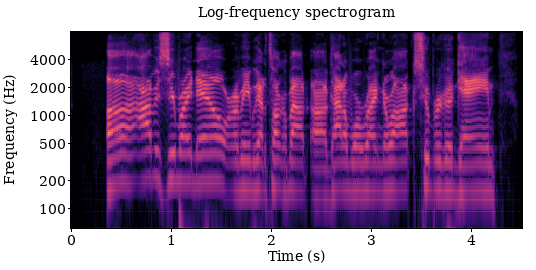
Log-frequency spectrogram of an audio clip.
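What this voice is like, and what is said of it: Patrick Mahomes impression. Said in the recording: “your impression request ... a video game review of God of War Ragnarok by Patrick Mahomes”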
